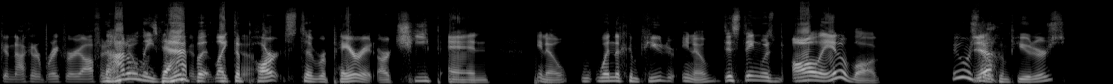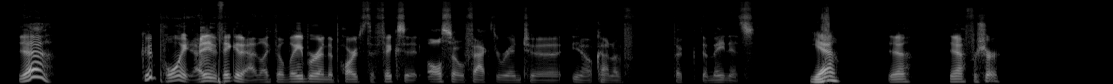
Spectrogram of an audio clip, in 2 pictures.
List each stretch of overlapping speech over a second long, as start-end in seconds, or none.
1.0-2.5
